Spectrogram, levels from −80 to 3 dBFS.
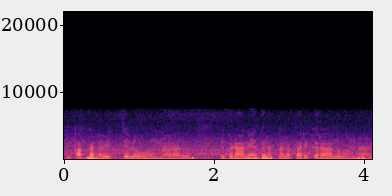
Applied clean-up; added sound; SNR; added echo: none; none; none; none.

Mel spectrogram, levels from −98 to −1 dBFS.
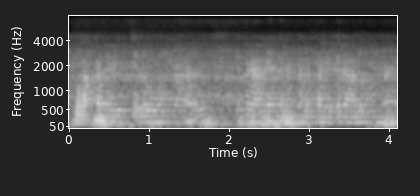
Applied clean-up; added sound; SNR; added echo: none; Brass instrument; 7 dB; reverberation time 0.9 s.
